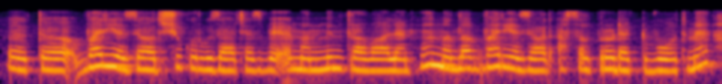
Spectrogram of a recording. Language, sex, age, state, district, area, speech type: Kashmiri, female, 30-45, Jammu and Kashmir, Budgam, rural, spontaneous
